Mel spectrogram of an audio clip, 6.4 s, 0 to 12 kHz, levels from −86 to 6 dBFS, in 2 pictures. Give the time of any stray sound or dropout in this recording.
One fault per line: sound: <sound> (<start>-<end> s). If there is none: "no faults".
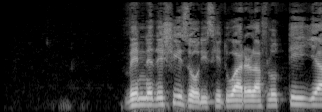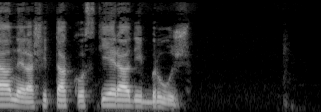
no faults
